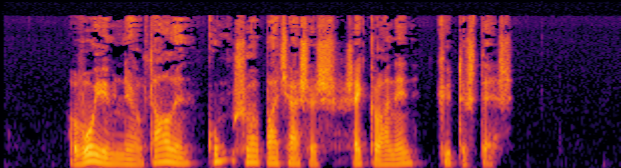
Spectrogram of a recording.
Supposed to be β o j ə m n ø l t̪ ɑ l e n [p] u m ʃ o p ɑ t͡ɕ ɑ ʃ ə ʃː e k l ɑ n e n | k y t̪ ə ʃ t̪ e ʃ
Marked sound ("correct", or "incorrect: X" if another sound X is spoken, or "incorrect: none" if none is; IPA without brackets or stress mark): incorrect: k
